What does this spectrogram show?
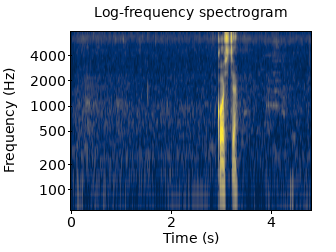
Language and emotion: Russian, neutral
